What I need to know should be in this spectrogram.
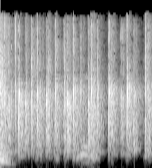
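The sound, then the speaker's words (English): A church audience claps in praise to the Lord, with steady rhythmic hand clapping from many people keeping a quick, even beat. “Give the Lord a hand and clap of praise.”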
